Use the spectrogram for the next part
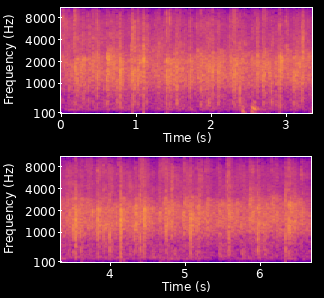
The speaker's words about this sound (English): And we are pleased to award this year's Dr. Tang Chung Wu Award to Union Sanitary District. Can you please join me in celebrating USD with a round of applause?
